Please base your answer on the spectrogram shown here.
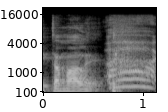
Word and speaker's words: tamal: So after I heard Black Americans saying tamale and a lot of Chicanos, I said, okay, I don't care if people say tamale. I say tamal because I have more of my mind in Mexico when it comes to food.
